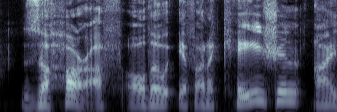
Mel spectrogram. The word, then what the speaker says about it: Zaharoff: Is his surname pronounced Zaharaf or Zaharof? Well, you'll hear it both ways. And since he's dead and everyone who knew him is dead, we don't know. But I I'm going to go with Zaharof.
